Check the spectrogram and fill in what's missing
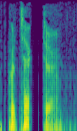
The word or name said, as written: Protectorship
